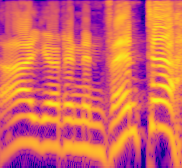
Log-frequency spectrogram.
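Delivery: very loud, high-pitched Scottish brogue. Speaker retelling what John said across the table, imitating John's Scottish accent. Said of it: "He had a Scottish accent".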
